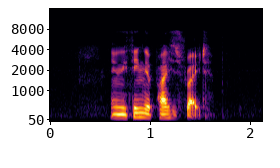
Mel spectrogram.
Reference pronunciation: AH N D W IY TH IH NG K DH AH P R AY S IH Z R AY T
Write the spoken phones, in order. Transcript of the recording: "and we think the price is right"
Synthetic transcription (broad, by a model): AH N W IY TH IH NG K DH AH P R AY S IH Z R AY T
